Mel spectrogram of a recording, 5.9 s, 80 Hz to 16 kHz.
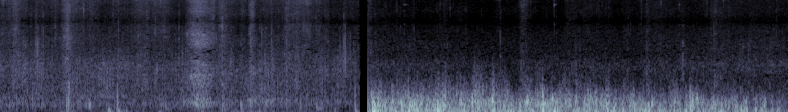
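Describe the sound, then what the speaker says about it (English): Wind gusts of 30–35 mph batter the microphone on a hiking trail, jumping suddenly from a light breeze to a loud, rumbling roar that keeps buffeting without letup. "Very windy. Especially wind gusts of 30-35 mile an hour."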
